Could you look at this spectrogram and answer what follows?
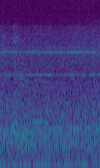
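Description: Ahmedabad metro and passenger trains running at Gandhigram station produce a steady, close, broadband rumble of rolling rail traffic that holds without a break.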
